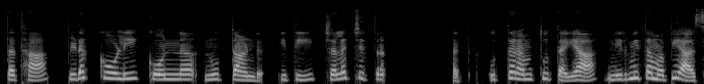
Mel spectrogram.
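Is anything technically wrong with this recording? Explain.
Yes, there are two faults. Throughout the speech, likely low-bitrate AAC-LC compression (consistent with roughly 32 kbps) has quantised the spectrum coarsely and cut everything above 14.1 kHz. The AAC compression damage is plainly audible, leaving the speech dull and smeared for the whole clip.

From 3.83 to 4.54 s, there is an audio dropout to a faint residue, likely where the signal was lost while the path after the break stayed live. The speech cuts out abruptly for about 0.7 s, leaving only hiss roughly 55 dB below it.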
